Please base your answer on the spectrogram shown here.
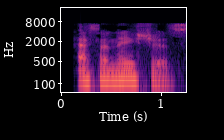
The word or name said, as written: acinaceous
